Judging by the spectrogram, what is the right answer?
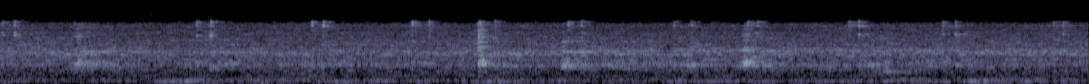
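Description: Computer mouse button clicks, a few sharp, irregularly spaced clicks over a faint steady hiss.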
